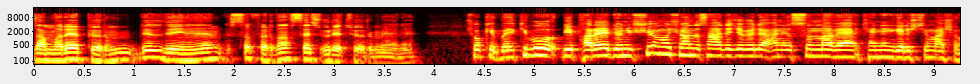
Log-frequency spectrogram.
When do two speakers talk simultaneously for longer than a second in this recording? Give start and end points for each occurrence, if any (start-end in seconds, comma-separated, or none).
none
